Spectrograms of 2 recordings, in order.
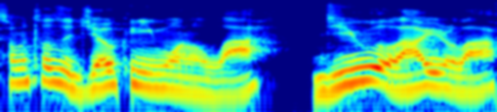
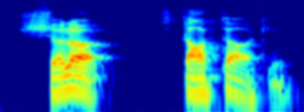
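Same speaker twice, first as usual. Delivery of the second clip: louder, curt and cold; harsh scolding; 2 semitones lower, 4 dB louder than usual. Shown as a demonstration. Parent shutting a child down with harsh anger. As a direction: snap it at the child. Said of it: "It's more like".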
